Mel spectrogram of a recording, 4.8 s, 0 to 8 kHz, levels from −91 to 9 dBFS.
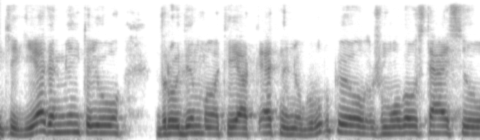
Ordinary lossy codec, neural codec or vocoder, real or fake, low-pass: Opus, 64 kbps; codec, 16 kHz, 4.8 kbps, FACodec; fake; 7.2 kHz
